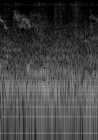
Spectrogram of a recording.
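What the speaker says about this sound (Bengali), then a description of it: "এটা সিলভার আইসের একটা কবুতর।" A racer pigeon with silver eyes coos softly and close by, a single short, low, throaty call against quiet background.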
